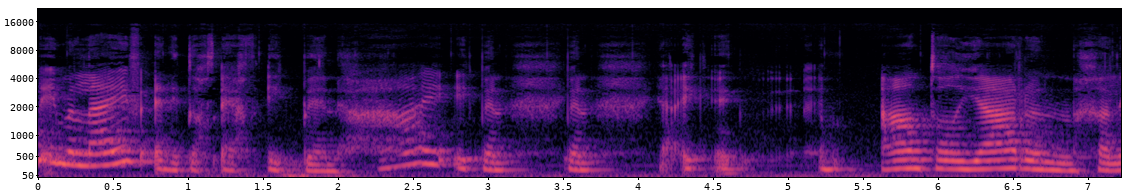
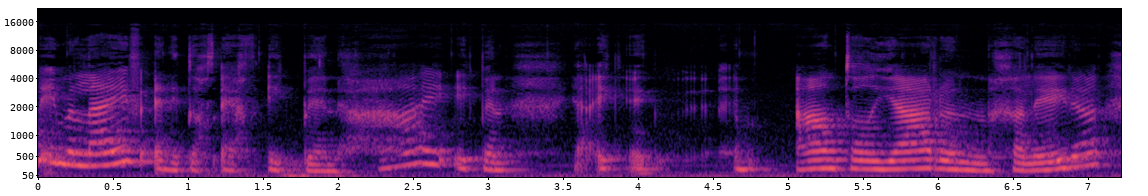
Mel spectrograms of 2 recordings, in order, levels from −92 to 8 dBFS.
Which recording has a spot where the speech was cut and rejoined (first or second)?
first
